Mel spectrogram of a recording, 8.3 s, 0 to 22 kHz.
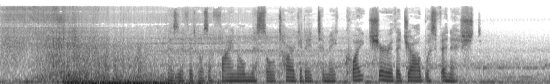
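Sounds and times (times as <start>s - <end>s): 
heavy chunk of aircraft fuselage debris crashing down: 0.4s - 3.6s
speech: 2.6s - 7.3s.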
